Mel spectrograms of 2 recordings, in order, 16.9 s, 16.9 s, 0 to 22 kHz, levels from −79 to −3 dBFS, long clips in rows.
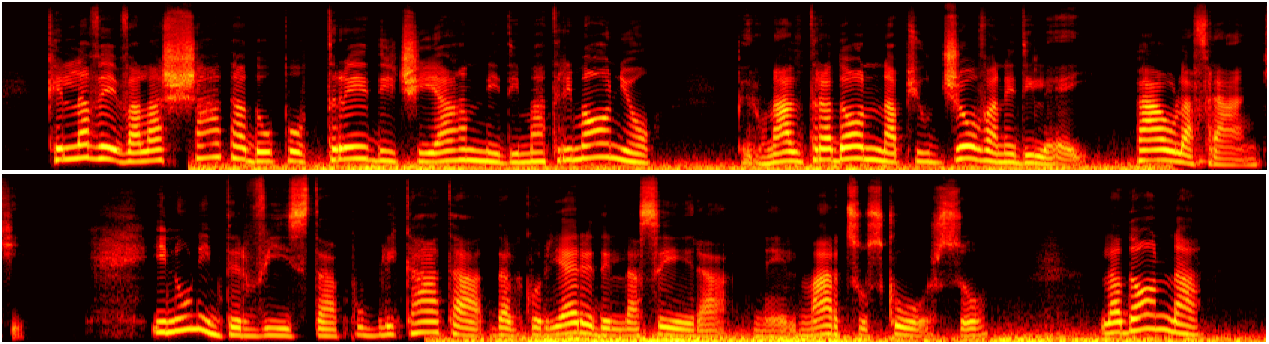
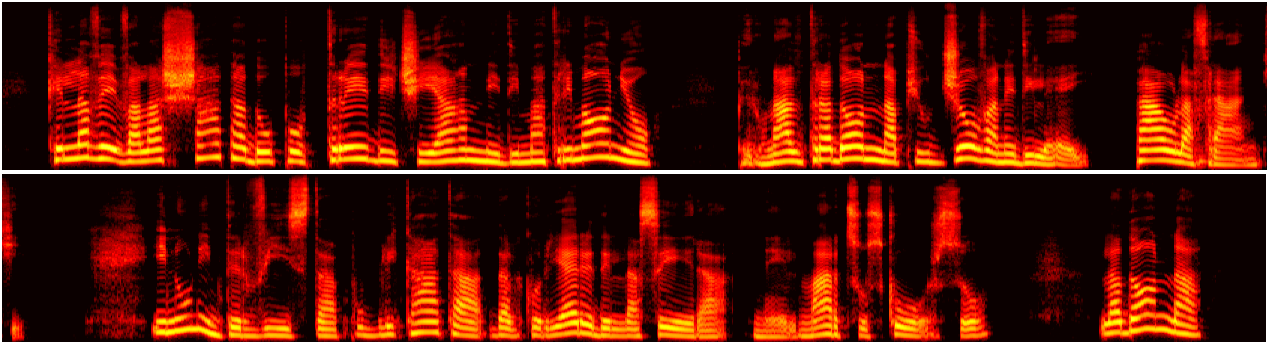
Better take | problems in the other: second | wind noise on the microphone; occasional gusts; from 1 to 8 s and from 11 s on; 25 dB below the speech

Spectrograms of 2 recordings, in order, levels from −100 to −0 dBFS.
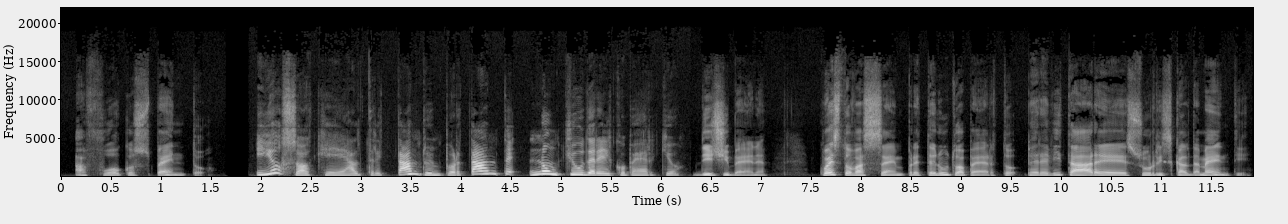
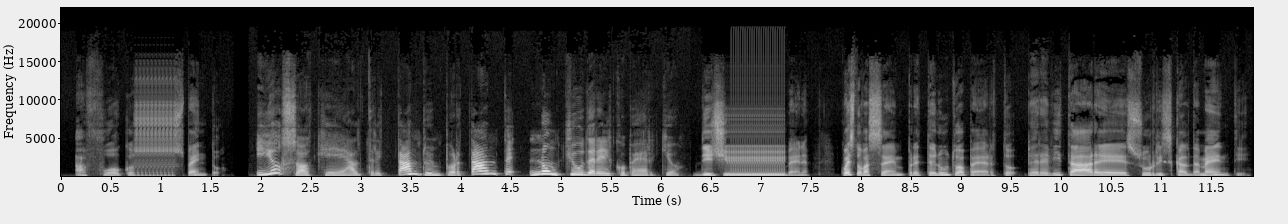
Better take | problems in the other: first | audio freezing; at 1 s and at 6.5 s for 0.5 s

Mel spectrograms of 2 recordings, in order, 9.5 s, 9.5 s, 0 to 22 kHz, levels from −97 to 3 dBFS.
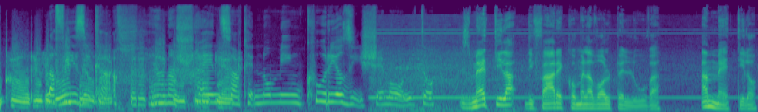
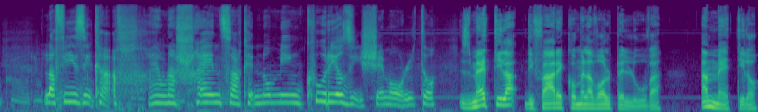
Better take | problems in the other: second | alarms or sirens; loud; throughout; 3 dB below the speech; faint in the second

